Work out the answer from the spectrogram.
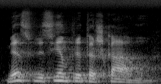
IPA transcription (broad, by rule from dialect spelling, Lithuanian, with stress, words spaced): ˈmʲɛs ʋʲɪˈsʲiɛm pʲrʲɪtɐˈʃkɑːʋoːm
